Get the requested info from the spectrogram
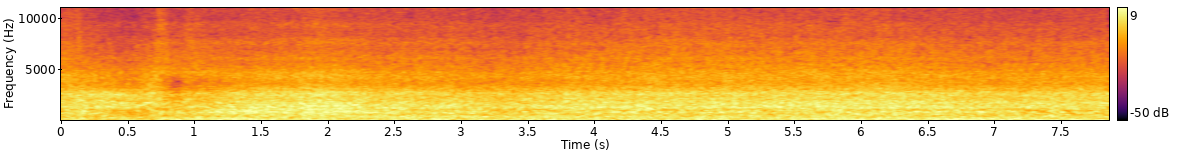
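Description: Heavy tropical monsoon downpour: a steady, unbroken rush of rain.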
